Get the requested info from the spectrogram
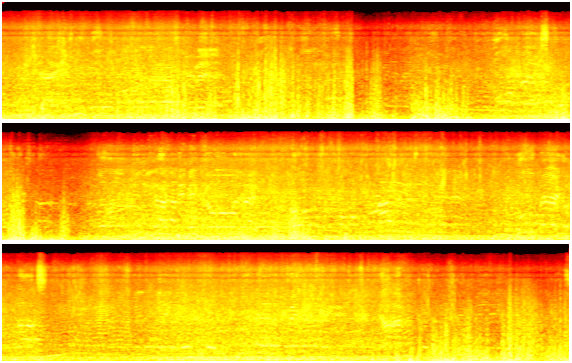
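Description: Strong wind buffeting the microphone with a heavy low rumble, over voices from the crowd and a public-address commentator. Motorcycle engines run faintly in the distance.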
